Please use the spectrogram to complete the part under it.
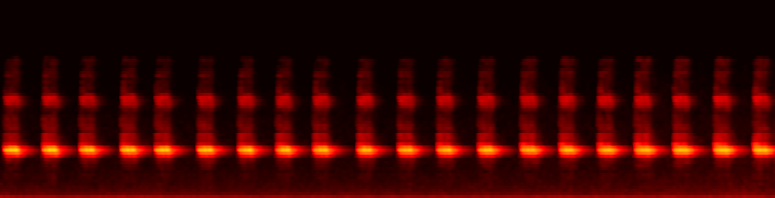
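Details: Night crickets chirping in a quiet setting: short, bright, high-pitched pulses repeat evenly at roughly three and a half per second, with nothing else standing out.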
